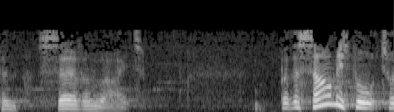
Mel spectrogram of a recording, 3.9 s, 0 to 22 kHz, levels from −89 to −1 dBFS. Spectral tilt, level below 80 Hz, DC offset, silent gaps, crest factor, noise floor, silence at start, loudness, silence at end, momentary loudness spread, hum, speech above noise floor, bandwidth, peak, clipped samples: -4.5 dB/octave; -70 dBFS; under 0.1%; none; 22 dB; -55 dBFS; 0 s; -22 LUFS; 0 s; 19 LU; none; 33 dB; 7.2 kHz; -2 dBFS; under 0.1%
